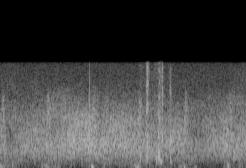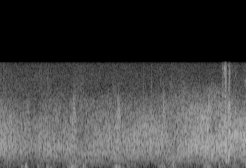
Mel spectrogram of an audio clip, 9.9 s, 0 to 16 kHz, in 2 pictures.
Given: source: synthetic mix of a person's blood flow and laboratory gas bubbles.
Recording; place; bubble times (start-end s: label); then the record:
Doppler ultrasound of blood flow; subclavian vein
2.75-3.02 s: bubbles
3.08-3.31 s: bubbles
3.34-3.48 s: bubbles
9.35-9.65 s: bubbles
9.79-9.86 s: bubbles
From the record:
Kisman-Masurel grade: 223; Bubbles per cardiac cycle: several, 3 to 8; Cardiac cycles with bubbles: 10 to 50%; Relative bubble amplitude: loud (0.450 to 0.775); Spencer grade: 2 (many but less than half of the cardiac periods contain bubble signals, singularly or in groups); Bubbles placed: anywhere in the cardiac cycle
